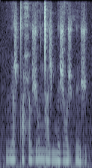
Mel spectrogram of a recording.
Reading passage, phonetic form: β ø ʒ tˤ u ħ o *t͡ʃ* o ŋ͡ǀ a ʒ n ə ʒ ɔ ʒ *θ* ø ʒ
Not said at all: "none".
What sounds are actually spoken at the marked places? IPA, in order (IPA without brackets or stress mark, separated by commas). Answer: ʒ, θ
